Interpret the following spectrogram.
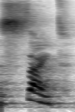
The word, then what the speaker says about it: sight: a shower outside then i told you that i g h sounds like i you don't pronounce the g and the h it's a long i sound plus the letter t and then we read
